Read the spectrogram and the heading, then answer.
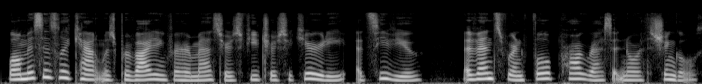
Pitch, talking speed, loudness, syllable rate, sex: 225 Hz, 180 wpm, -19 LUFS, 5.5 syllables/s, female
